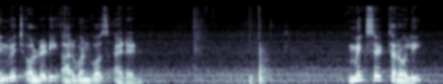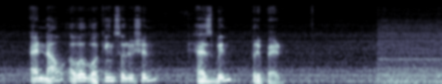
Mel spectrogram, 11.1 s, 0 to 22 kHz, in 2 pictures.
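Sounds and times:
analyzer and ventilation hum: 0.0 - 11.0
faint high whine: 5.9 - 11.0.

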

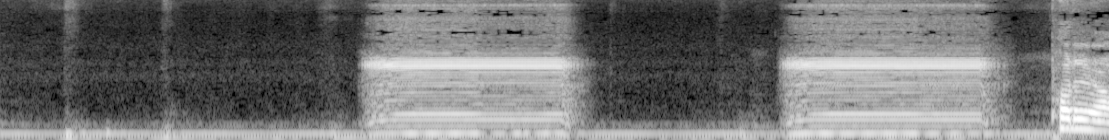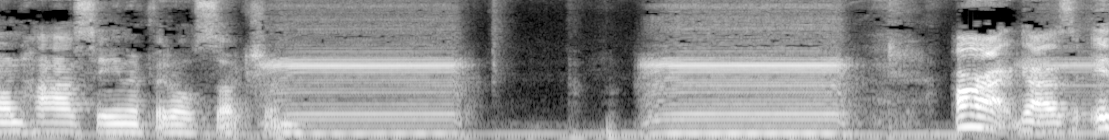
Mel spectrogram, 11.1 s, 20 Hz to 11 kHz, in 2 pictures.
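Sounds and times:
soap dispenser pump motor buzzing: 1.8 - 3.1, 3.9 - 5.2, 6.8 - 11.0.

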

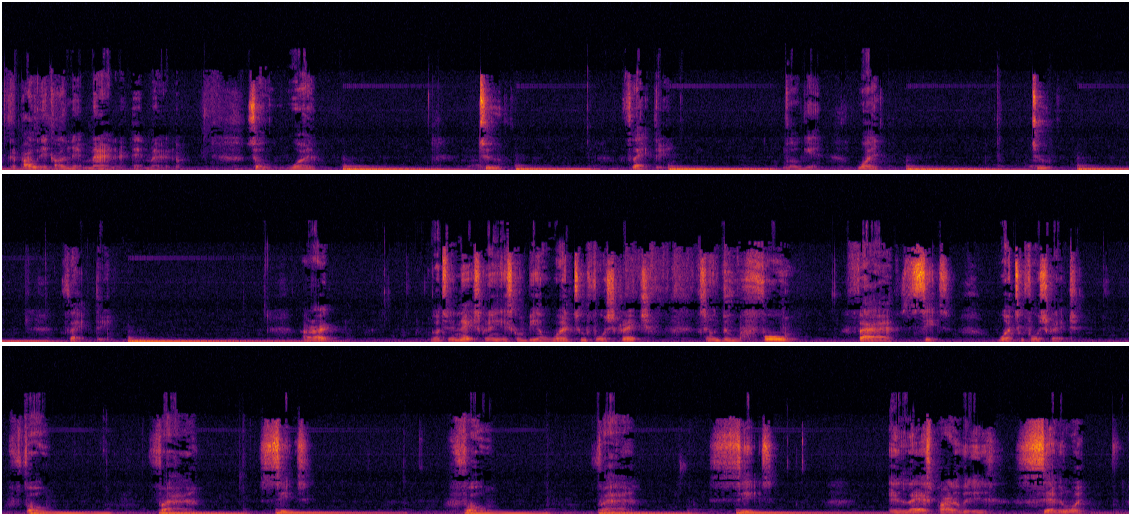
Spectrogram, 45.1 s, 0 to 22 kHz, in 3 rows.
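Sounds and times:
bass guitar low note: 0.0 - 10.9, 12.0 - 19.8, 30.3 - 45.0.

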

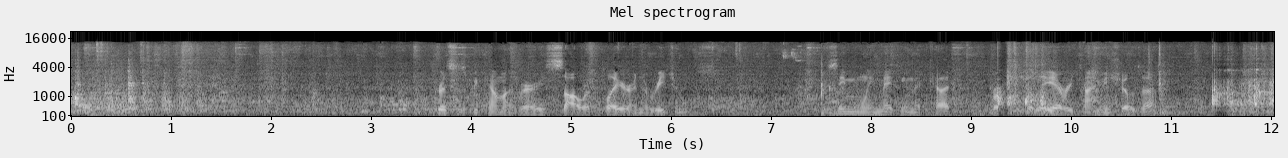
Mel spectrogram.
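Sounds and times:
bowling balls rumbling: 0.0 - 12.0.

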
